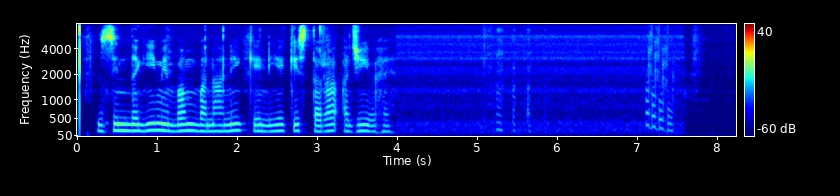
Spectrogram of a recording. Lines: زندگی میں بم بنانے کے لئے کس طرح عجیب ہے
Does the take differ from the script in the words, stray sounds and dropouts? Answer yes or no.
yes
